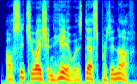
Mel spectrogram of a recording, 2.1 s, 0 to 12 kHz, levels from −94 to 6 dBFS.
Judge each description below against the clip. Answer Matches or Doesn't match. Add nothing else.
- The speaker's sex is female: Doesn't match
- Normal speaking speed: Matches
